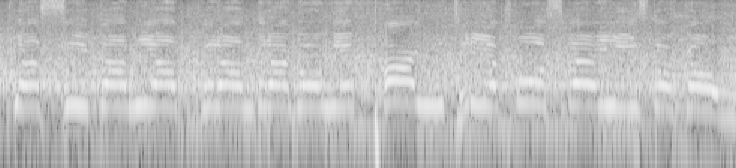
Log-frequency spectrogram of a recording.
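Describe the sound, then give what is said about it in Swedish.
A dense, roaring arena crowd at an ice hockey game in Globen, Stockholm, cheers continuously for the Swedish team, with whoops and scattered shouts rising above the steady din, loud throughout. “Publiken bär fram det svenska laget som såklart vill avgöra.”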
